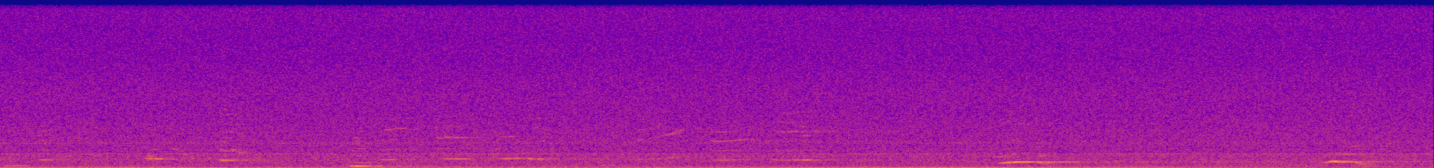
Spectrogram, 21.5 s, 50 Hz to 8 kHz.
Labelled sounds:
4.3	4.6	humpback whale, 0.83 to 0.99 kHz
5.8	7.0	humpback whale, 1.4 to 2.0 kHz
10.0	11.3	humpback whale, 1.3 to 1.9 kHz

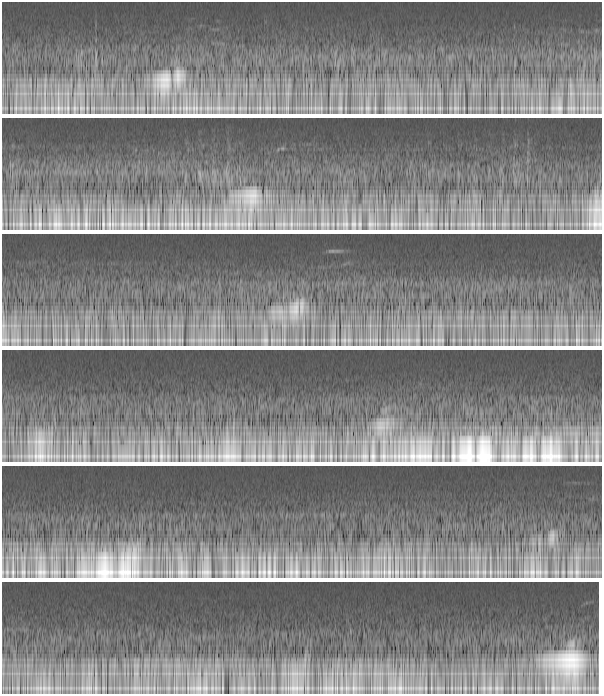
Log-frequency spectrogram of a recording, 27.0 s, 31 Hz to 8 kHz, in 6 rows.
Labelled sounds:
11.4	11.7	humpback whale, 3.1 to 3.5 kHz

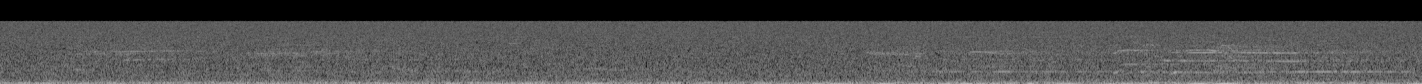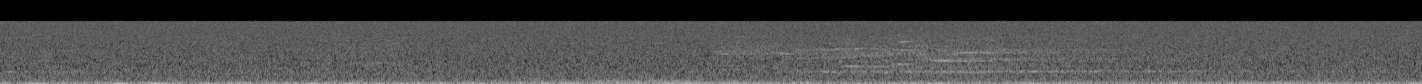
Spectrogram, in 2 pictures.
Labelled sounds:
1.1	1.4	killer whale, Bigg's (transient), 1.7 to 1.8 kHz
8.7	10.0	killer whale, Bigg's (transient), 1.5 to 1.8 kHz
11.2	11.5	killer whale, Bigg's (transient), 1.8 to 2.0 kHz
12.4	13.2	killer whale, Bigg's (transient), 1.1 to 2.0 kHz
22.3	22.6	killer whale, Bigg's (transient), 1.9 to 2.0 kHz
23.5	24.2	killer whale, Bigg's (transient), 1.1 to 1.7 kHz

